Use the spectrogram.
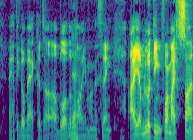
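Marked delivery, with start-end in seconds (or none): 2.6-3.9 stately royal pronouncement voice. Speaker showing off impressions to another speaker; King Jaffe Joffer impression. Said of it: "you have to do all teeth when you do King Jafir".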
